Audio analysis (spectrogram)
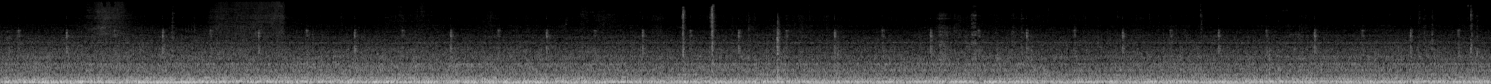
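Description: A truck engine strains steadily in a roadside ditch near a culvert pipe, a loud continuous low rumble with faint ticking over it.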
